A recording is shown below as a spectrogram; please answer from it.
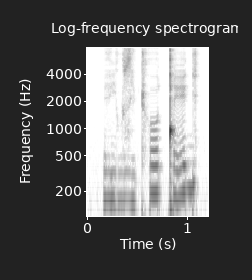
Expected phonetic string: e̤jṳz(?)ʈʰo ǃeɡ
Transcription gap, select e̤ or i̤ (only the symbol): i̤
